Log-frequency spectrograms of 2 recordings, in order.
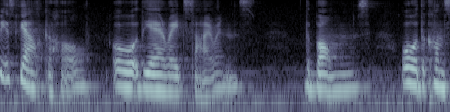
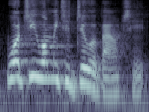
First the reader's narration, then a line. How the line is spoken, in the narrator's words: snaps venomously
